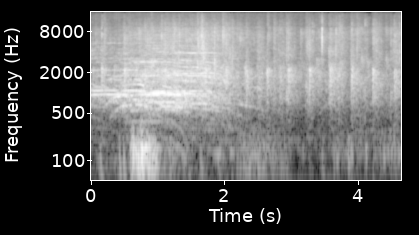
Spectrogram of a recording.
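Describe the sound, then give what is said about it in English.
An audience applauds and cheers as a poet is welcomed onto the stage at a live poetry show. A loud burst of cheering and clapping tapers into scattered, uneven claps. “So please put your hands together and help me welcome to the stage the one and only Wonky Wordsmith.”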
